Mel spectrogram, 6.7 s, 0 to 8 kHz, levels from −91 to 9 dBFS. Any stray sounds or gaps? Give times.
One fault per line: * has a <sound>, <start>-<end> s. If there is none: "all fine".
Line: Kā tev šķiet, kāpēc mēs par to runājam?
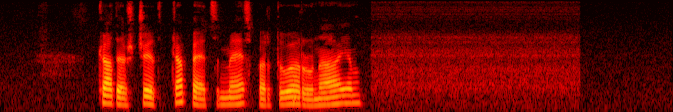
all fine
